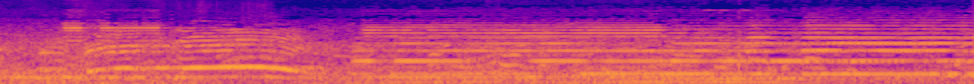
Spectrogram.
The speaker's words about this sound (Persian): اعتراضشون مردم با بوق دارن نشون میدن.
